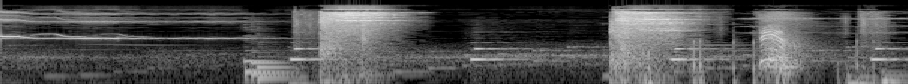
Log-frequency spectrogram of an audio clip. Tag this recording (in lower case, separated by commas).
music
